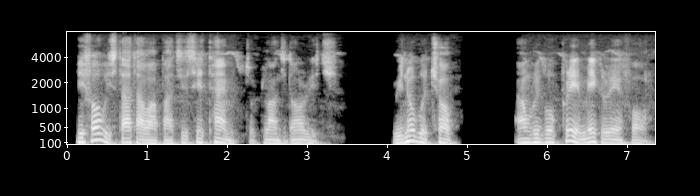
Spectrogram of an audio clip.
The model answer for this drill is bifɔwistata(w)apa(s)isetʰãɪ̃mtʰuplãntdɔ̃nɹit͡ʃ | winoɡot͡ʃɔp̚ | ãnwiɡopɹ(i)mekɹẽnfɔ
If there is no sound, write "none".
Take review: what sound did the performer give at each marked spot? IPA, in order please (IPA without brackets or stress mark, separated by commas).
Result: w, t, e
